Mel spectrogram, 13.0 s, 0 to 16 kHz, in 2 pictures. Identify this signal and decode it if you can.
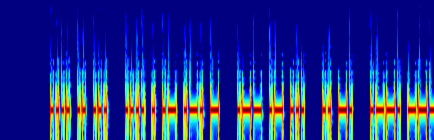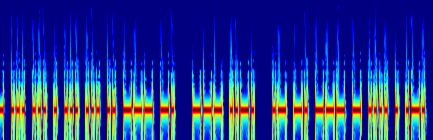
Morse code, heard as a keyed tone, about 30 wpm, 700 Hz. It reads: HIS HEART WAS IN POSSESSION OF ANOTHER
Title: Sentences from Top 1400 Words 30wpm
